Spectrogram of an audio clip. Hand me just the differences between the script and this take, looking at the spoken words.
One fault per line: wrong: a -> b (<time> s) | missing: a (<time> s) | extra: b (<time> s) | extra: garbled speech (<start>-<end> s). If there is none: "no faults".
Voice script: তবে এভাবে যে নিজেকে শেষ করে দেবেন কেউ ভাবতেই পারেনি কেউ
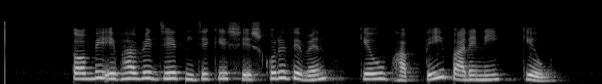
no faults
